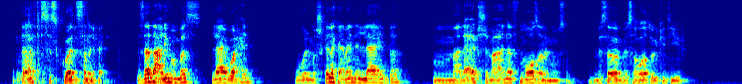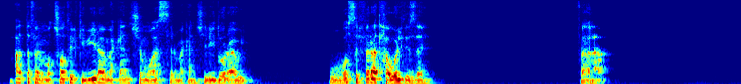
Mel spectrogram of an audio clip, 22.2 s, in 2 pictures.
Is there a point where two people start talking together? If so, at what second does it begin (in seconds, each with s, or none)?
none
